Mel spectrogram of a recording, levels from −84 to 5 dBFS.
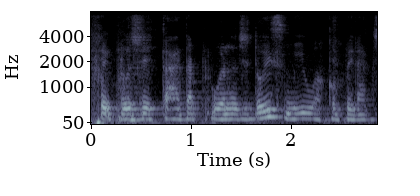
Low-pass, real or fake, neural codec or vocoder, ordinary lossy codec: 7.2 kHz; fake; codec, 16 kHz in and 24 kHz out, 2.2 kbps, FireRedTTS-2 codec; none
